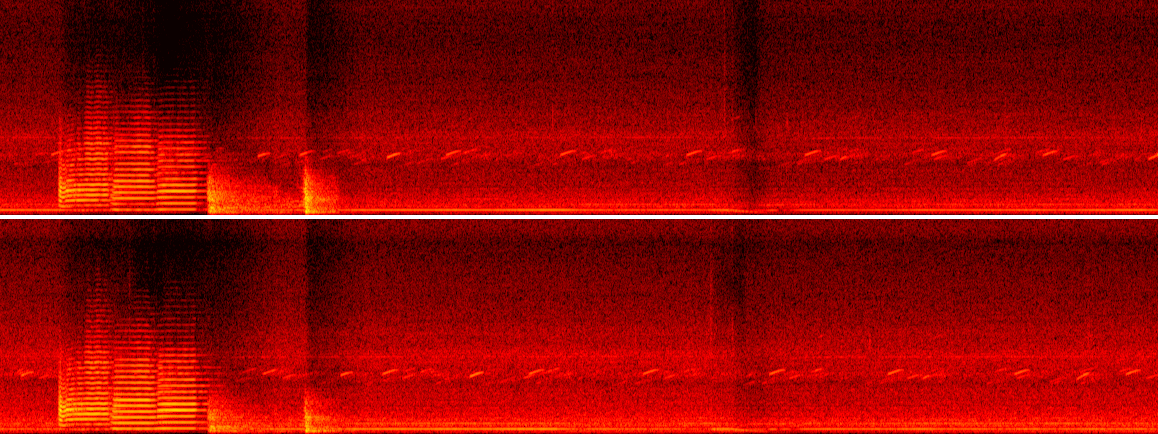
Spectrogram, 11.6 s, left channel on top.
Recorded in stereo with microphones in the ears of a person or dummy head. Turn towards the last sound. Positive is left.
turn(degrees=70)  # may be behind; listen again after turning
